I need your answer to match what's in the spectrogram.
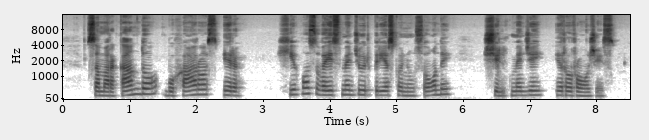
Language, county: Lithuanian, Marijampolė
